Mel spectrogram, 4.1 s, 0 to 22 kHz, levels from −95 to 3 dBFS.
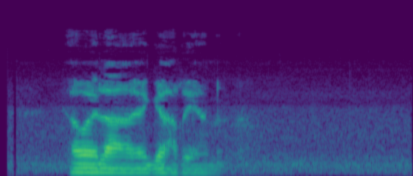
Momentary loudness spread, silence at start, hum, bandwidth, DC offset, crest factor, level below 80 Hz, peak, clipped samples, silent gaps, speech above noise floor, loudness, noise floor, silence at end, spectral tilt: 18 LU; 0.7 s; none; 10.5 kHz; under 0.1%; 20 dB; -48 dBFS; -10 dBFS; under 0.1%; none; 29 dB; -28 LUFS; -56 dBFS; 1.7 s; -8 dB/octave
